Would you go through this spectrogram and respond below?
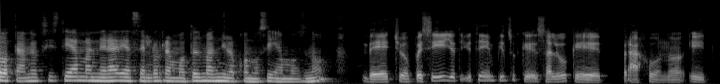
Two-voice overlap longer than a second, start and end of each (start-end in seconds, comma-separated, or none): none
